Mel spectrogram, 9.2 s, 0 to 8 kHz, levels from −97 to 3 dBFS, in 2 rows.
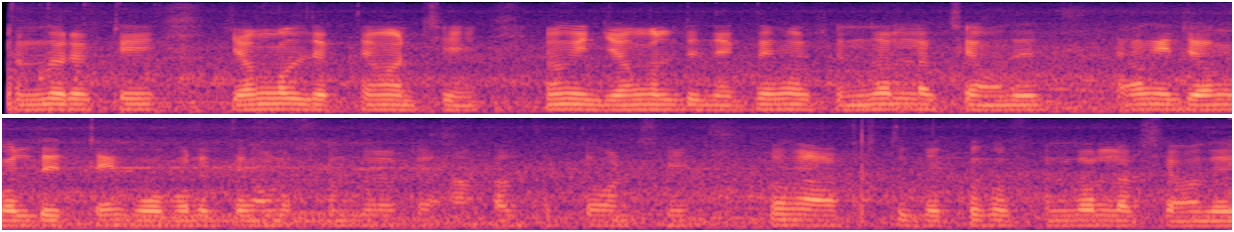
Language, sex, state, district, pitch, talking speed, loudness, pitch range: Bengali, male, West Bengal, Jalpaiguri, 135 Hz, 195 wpm, -21 LUFS, 130-140 Hz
